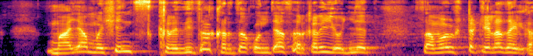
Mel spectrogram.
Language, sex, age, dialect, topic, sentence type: Marathi, male, 36-40, Standard Marathi, agriculture, question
